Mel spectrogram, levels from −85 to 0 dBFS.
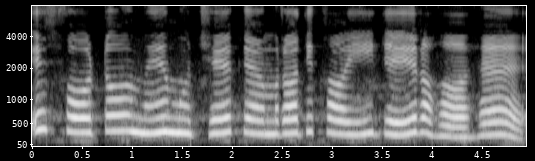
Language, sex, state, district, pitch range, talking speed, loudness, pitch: Hindi, female, Madhya Pradesh, Katni, 270-310 Hz, 110 wpm, -14 LUFS, 290 Hz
